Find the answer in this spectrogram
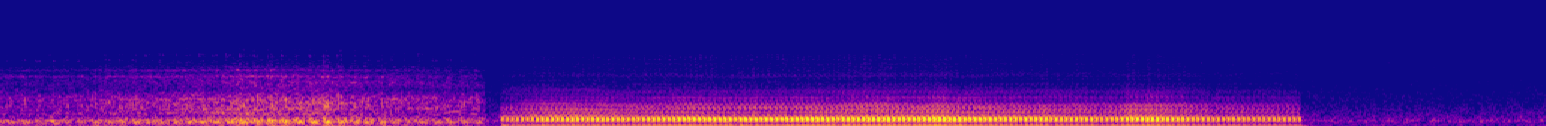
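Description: A farm tractor's engine running, then, after a sudden cut about three seconds in, the louder, steady running of a small step-through motorcycle's engine. It cuts off sharply near the end, leaving only faint film hiss.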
